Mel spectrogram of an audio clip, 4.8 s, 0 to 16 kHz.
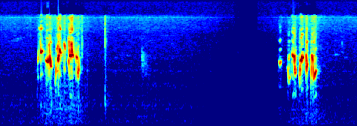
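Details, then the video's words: Mandalawi bulbul song, six phrases, used for training young birds: two separate bursts of quick, chattering warbled notes with a long silent gap between them. "للتخريج االمخاليف. مندلاوي ب6 لسانات"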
